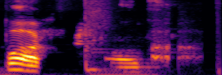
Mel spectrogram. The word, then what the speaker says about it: Portsmouth: Portsmouth Mientras comenzaba a escribir las novelas que lo harían famoso y tratar de vivir como médico, retomó su pasión por el deporte.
